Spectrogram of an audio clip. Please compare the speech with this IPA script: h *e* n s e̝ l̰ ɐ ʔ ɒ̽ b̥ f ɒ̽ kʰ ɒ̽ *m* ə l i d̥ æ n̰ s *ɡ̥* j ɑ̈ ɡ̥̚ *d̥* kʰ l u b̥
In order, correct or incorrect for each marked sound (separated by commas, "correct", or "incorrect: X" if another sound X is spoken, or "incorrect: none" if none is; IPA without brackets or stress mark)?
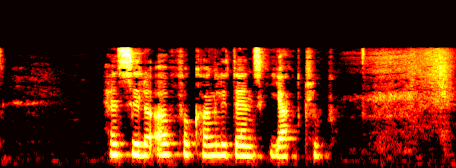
incorrect: æ, incorrect: ŋ, correct, correct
